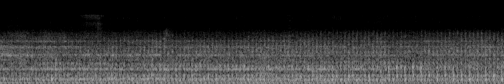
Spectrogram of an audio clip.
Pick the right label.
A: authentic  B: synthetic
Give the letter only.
A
